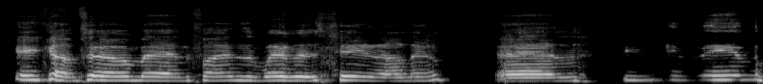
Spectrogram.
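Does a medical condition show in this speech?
Yes: Friedreich's ataxia.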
